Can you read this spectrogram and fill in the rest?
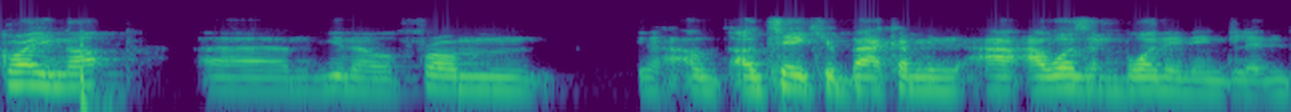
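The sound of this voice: A man speaks at a fairly quick pace in a fairly high pitch, with a fairly bright tone and fairly even intonation.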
